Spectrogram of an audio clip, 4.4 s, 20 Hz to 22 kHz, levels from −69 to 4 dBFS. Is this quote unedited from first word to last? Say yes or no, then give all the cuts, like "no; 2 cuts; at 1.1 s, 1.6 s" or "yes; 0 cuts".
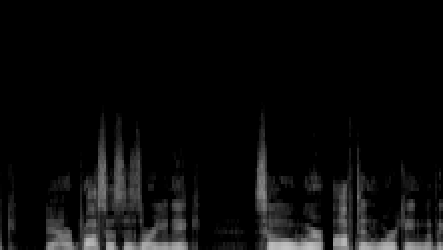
yes; 0 cuts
